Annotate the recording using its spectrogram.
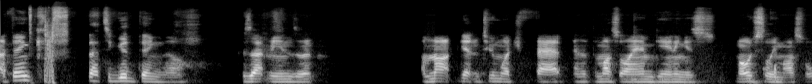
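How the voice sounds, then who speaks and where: A man with a medium-pitched voice speaks in a bright, sharp tone and fairly even intonation, leaving long, frequent pauses, in a dry, close sound with no echo. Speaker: fitness vlogger. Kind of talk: video diary. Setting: in a car. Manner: fast; casual.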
